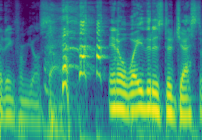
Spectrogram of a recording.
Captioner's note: Joey laughing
